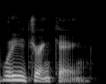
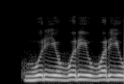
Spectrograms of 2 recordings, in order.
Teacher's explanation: What are you drinking? Because what are you and what do you when reduced they sound the same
